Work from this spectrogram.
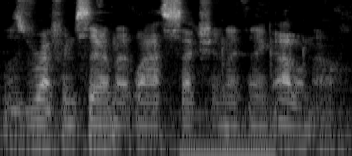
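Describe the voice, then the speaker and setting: A man's voice: sits low, level tone, fast talker, music in the background. A man giving casual, rambling game-streamer commentary, thinking aloud and swearing casually. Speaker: game streamer reacting to lore and cutscenes.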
